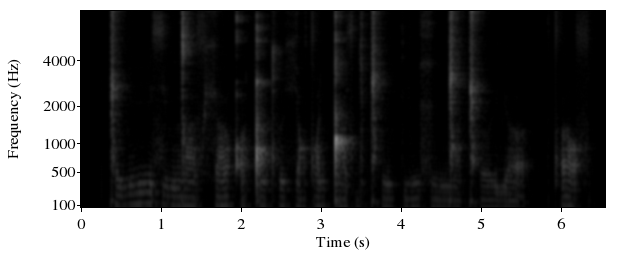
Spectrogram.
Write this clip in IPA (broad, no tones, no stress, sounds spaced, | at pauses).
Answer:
ǁ ɨ ʎ iː sʲ e ʎ ŋ͡ǀ aː s ʃ a u̯ qʼ ɵ ǃ u cʰ ɨ ç e tˤ e ʎ ǃ aː sʲ ɟ e ǁʰ i ʎ k j i x iː ŋ͡ǁ a ǁʰ ɵː i̯ lʲ ɐ | tʼ ɐ sˤ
